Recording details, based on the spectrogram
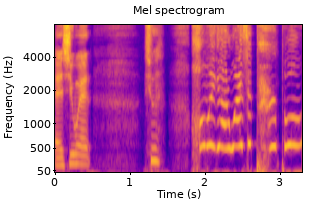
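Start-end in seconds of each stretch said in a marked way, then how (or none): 1.3-3.2 mock panicked girl scream, much higher. Recounting a girl's reaction when he was a teen; imitating a girl screaming. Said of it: "she screamed".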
